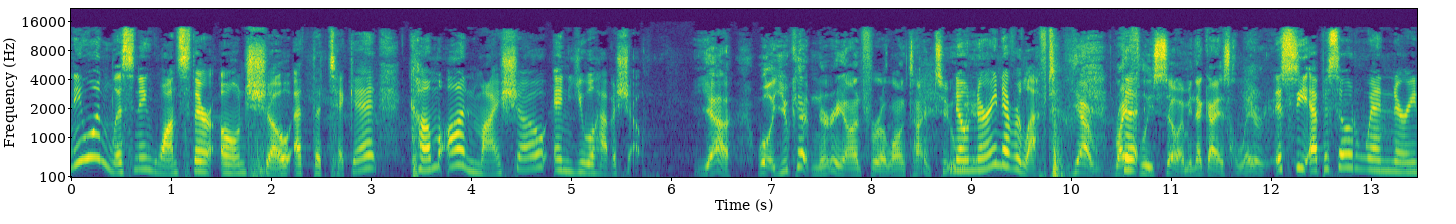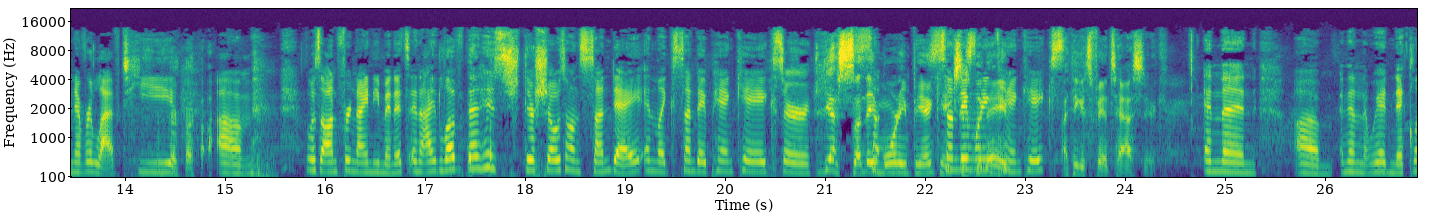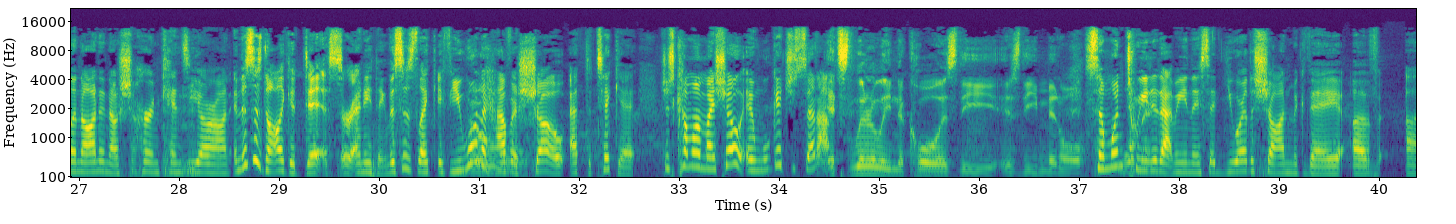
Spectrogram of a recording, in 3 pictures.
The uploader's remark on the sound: Live from the Upside Bar and Lounge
